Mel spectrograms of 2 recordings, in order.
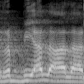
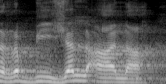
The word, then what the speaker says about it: ربی الاعلیٰ: الاعلیٰ یہ یا ہے، ربی کے بعد یا ہے، تو اس کو یا کی بجائے حمزہ کا تلفظ کر دیتے ہیں، یوں بولتے ہیں سبحان ربی الاعلیٰ، ربی الاعلیٰ۔ یہ ربی الاعلیٰ نہیں ہے، سبحان ربی الاعلیٰ، تو یہ تلفظ جو ہے وہ صحیح ہونا چاہیے۔ اور رکوع میں تو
